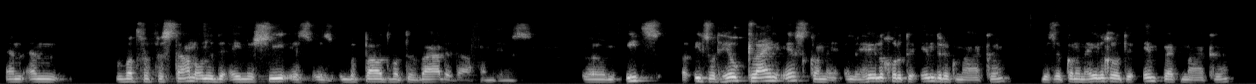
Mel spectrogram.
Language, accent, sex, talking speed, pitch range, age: Dutch, Dutch, male, 170 wpm, 120-155 Hz, 30-49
